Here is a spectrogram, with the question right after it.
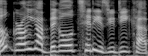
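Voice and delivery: high, nice, sweet, friendly tone. Showing how the remark would sound if it were kind: imitating a nice, friendly tone. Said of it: "saying it in a nice way".

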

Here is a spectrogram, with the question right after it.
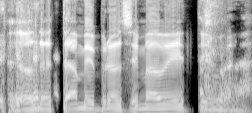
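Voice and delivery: loud, thick-voiced, menacing hulking brute voice. Picturing a huge champion fighter arriving, in a very deep Darwin voice. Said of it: "con la voz de Darwin más gruesa que el diablo".

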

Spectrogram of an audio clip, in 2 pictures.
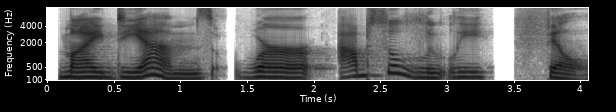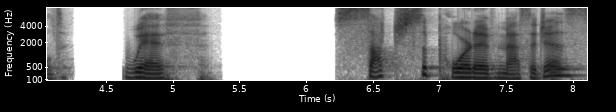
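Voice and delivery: slow, careful, deliberate talking.

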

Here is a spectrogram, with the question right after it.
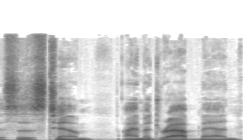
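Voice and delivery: very low, flat, drab, emotionless monotone. Introducing himself with no emotion or feelings: flat NPR voice. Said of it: "No emotion or feelings".

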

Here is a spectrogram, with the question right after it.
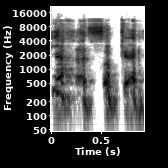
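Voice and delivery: acted, exhausted, defeated tone with all fight gone. Recounting people worn out after unloading on Dr. Hitt, finally agreeing: imitating an exhausted reply. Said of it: "they were exhausted".

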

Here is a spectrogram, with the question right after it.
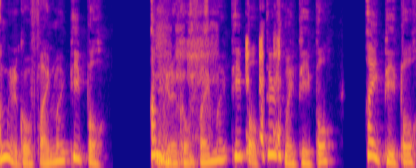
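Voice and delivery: eager, swooping little cartoon puppy dog voice. Speaker describing how they went about finding their people, little cartoon puppy voice. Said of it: "Love the voice".

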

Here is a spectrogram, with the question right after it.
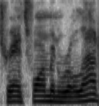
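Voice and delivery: ordinary talk, nothing marked

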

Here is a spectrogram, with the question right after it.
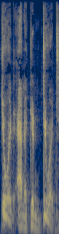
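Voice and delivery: quiet, deep voice. Breaking off from tips on ceiling fans to repeat a joke, doing the Emperor impersonation. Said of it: "I was doing the Emperor impersonation there".

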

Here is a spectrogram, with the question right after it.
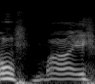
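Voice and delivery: worried fretting. Reading a bear character starting to fret again over last-minute plans: fretting. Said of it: "she's starting to fret again".

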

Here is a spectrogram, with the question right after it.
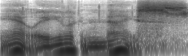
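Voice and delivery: slow, drawn-out delivery, every word stretched out. Imitating Hilo praising Lee for getting back in shape: imitating Hilo. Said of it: "he says it in that kinda like".

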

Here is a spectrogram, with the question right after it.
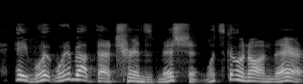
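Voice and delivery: low, friendly tone. Showing how he speaks to a man, in a lowered, familiar but friendly tone. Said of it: "drop my voice to him and say in a sort of familiar but friendly tone".

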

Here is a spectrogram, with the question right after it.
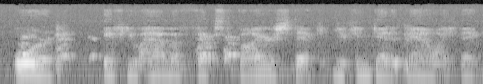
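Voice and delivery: loud, eerie, creepy spooky put-on voice. A speaker explains where to watch a new horror comedy, in a creepy voice. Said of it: "I love that creepy voice you just did".

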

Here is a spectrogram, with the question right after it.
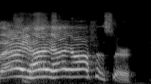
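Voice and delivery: very high shout. Recalling yelling thanks at people in New York, the speaker acts out calling to an officer; retelling yelling at an officer. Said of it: "I'm yelling at police officers".

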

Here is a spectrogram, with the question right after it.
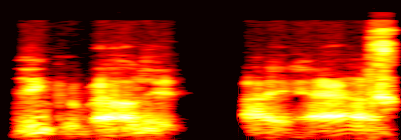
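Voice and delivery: soft, hushed, breathy, whispery little put-on voice. Answering the speaker's question; Yoda voice. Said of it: "the Yoda voice".

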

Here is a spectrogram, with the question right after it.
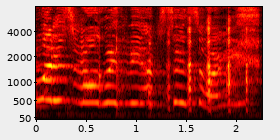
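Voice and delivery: laughing hard while talking. Apologizing for being unable to stop, laughing hard while talking. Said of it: "I've never seen you laugh this hard".

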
